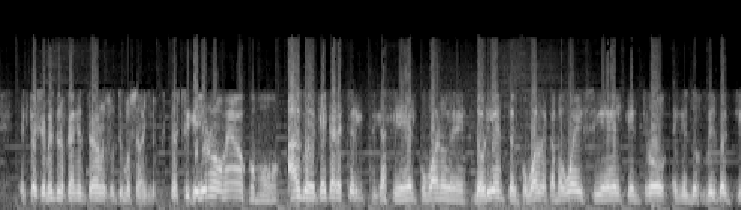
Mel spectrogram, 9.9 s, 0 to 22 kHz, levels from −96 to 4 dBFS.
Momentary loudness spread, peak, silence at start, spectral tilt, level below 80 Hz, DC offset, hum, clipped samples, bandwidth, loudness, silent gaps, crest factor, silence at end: 8 LU; -4 dBFS; 0.25 s; -6 dB/octave; -50 dBFS; under 0.1%; none; under 0.1%; 9.6 kHz; -16 LUFS; none; 12 dB; 0 s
